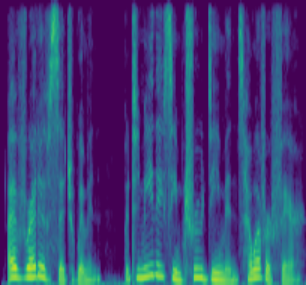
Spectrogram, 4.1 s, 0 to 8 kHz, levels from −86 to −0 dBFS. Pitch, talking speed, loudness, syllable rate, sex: 215 Hz, 220 wpm, -18 LUFS, 5.3 syllables/s, female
